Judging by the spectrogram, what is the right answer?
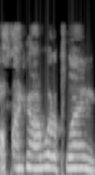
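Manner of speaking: very high-pitched, thrilled, excited screaming. Retelling a man yelling and screaming upstairs over a play, imitating excited yelling. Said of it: "he was like yelling and screaming like".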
